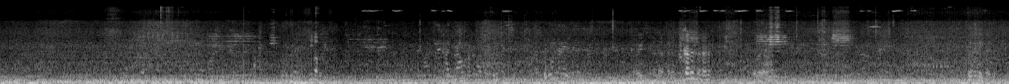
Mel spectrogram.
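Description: Steady low rumble of a Mitsubishi car's engine and tyres heard from inside the cabin while driving through slow city traffic, with snatches of voices over it.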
